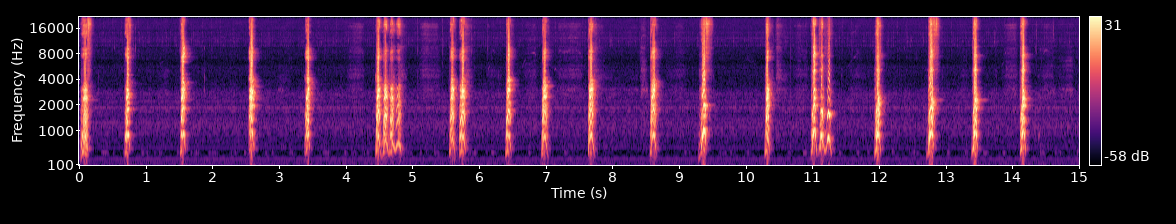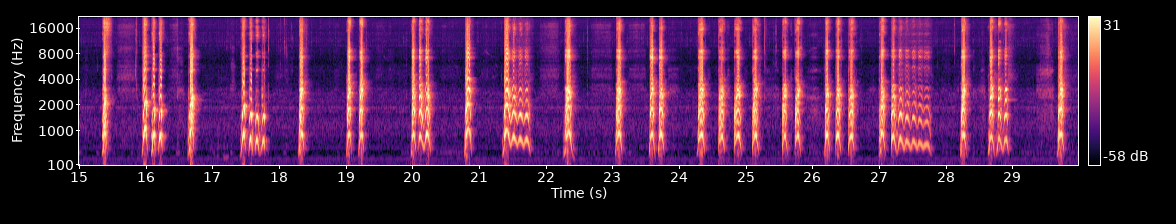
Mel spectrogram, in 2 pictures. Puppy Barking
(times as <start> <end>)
0.0 0.9, 1.5 1.8, 2.5 2.8, 3.4 3.6, 4.4 4.9, 5.5 7.9, 8.5 9.6, 10.3 14.4, 15.3 19.4, 20.0 29.9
